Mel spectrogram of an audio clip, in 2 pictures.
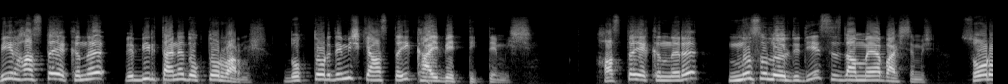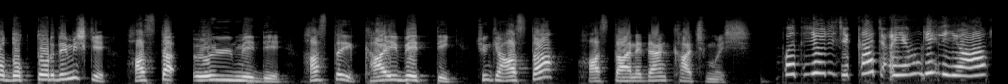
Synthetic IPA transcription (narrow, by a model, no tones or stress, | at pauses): biɾɦast̪ajakʰɯnɯ | vɛbiɾt̪ʰaːnɛd̪o̞k̚t̪o̞ɾvaɾmɯʃ | d̪ok̚t̪oɾd̪e̞miʃcihast̪ajɯkʰajbɛt̪ːic̚d̪̥e̞miʃ | hast̪ajakɯnlˠaɾɯ | nasɯlˠø̞lʲd̪yd̪ijɛsɯzlˠanmajabaʃlˠamɯʃ | so̞nɾad̪okt̪oɾd̪e̞miʃci | hast̪aølʲme̞d̪i | hast̪ajɯkʰajbɛt̪ːic̚ | t͡ʃʰyɲcyɦast̪a | hast̪ʰaːne̞d̪ænkʰat͡ʃmɯʃ | bat̪ʰɯjoɾid͡ʒɛkʰːat͡ʃajɯmɟelʲijoɾ̥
